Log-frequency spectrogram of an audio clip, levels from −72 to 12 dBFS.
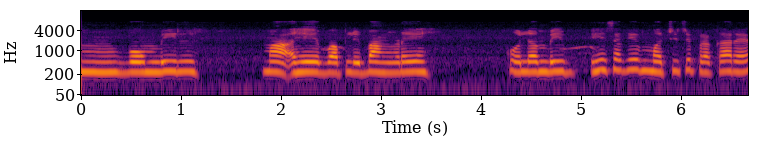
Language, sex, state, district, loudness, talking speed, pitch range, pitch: Marathi, female, Maharashtra, Mumbai Suburban, -16 LUFS, 115 wpm, 235-245 Hz, 240 Hz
